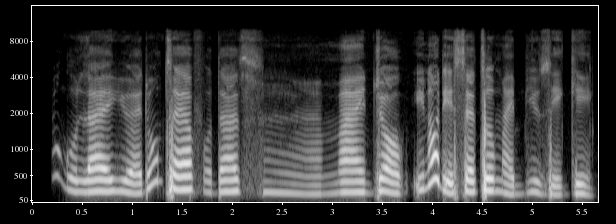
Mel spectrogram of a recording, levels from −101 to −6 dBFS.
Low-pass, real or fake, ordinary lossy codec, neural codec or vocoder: 9.9 kHz; real; none; none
